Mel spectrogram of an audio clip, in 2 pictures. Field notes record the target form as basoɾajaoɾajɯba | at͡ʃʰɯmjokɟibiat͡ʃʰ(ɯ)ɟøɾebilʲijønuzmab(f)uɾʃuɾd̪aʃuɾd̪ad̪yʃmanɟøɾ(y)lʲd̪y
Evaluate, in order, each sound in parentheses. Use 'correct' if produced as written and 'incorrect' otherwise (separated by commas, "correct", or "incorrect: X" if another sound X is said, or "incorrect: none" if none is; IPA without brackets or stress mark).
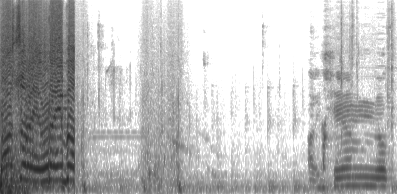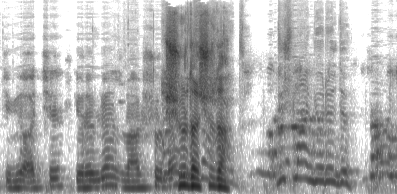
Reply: correct, incorrect: ʃ, correct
